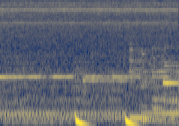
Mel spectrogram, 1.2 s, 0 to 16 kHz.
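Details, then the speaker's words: 15-year-old APC UPS after repair of no-power fault, switched to battery backup mode; steady even mains-frequency inverter hum with a couple of soft thumps on switchover, running normally. "so guys finally this UPS is fixed so let's turn it on and give it a test it's turned on now it's testing let go into the UPS mode turn on so the UPS is all pretty good is UPS mode backup"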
